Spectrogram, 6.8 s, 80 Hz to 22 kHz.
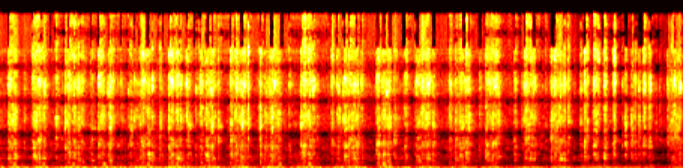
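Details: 1986 Chevrolet Monte Carlo SS V8 at idle, running about 3–4 minutes, with a fairly regular low knock at roughly three a second. Driven about three days with a bottom-end knock. Rod knock.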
